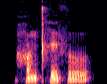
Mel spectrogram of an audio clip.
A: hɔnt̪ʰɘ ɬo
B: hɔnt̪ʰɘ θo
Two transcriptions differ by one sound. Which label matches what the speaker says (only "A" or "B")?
B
